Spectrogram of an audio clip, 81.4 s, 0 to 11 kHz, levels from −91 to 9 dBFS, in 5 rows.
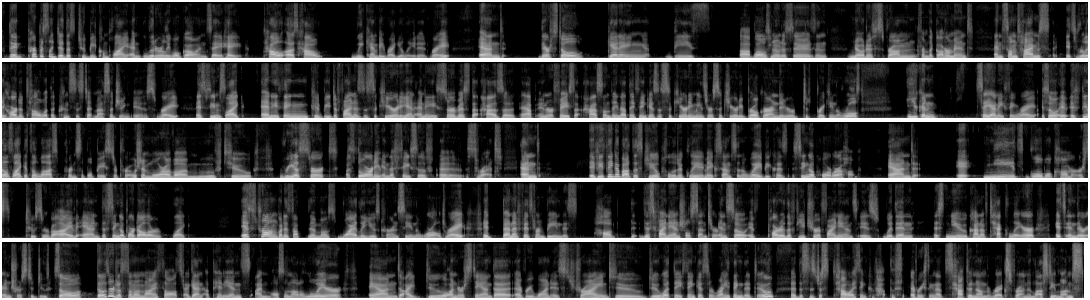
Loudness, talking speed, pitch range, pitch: -26 LUFS, 185 wpm, 195-235 Hz, 210 Hz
